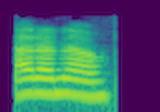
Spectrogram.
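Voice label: "dunno", American English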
